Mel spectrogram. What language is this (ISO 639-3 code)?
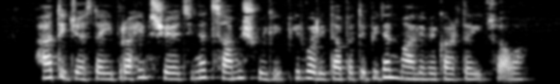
kat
